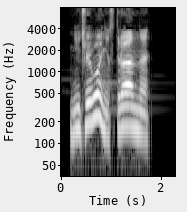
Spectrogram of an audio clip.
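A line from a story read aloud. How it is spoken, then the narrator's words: Growl. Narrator (Russian): рыкнул на него Оскал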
